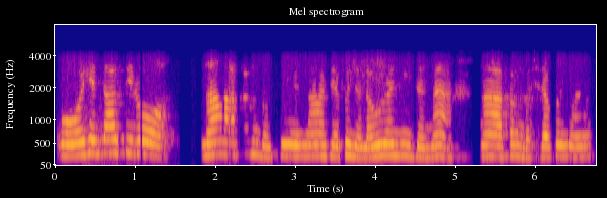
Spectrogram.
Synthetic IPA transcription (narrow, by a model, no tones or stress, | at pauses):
oɦendasiɾo | ŋakaŋbɐseŋaseɐkʰojnɐlawɾanidɐnaŋakaŋbɐsidaɐkʰojnɐ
